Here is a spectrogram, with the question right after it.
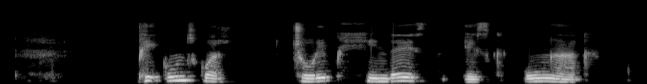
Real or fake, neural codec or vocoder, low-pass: real; none; 7.2 kHz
